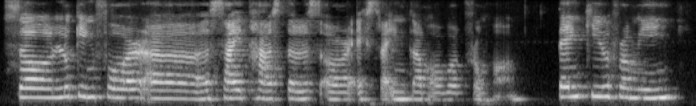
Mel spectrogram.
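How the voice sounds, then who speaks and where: Panel guest: woman from Indonesia, bright voice, simple English, filler words. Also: fairly high pitch, slow pace. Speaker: guest entrepreneur. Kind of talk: live online panel. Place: home in Austria.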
